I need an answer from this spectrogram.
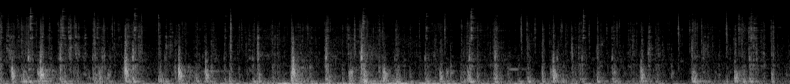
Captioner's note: cart noises fade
